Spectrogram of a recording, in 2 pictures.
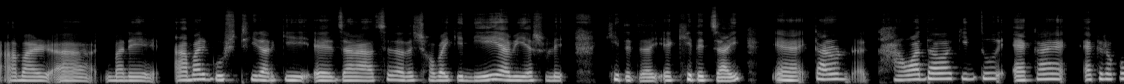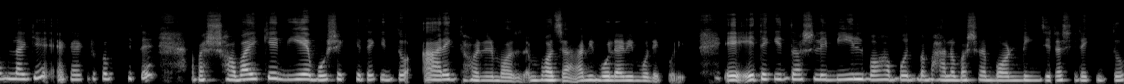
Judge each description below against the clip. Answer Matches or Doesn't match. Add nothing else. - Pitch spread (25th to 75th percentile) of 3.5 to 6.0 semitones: Matches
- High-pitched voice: Matches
